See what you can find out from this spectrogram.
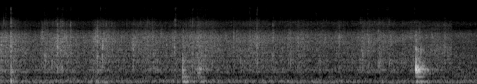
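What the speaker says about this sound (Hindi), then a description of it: "अब हम इसमें शामिल करेंगे कद्दूकस की हुई बारीक गाजर और इसको फ्राई करेंगे" Finely grated carrots frying in a pan with browned chicken for egg fried rice, giving a steady close sizzle with soft stirring scrapes and one sharper clink of a utensil near the end.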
